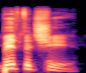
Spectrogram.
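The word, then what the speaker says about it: Bedfordshire: with chris george from bedford shire is that how you pronounce it you could say it like that that's for sure it's the way we bid for cheer east of england east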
